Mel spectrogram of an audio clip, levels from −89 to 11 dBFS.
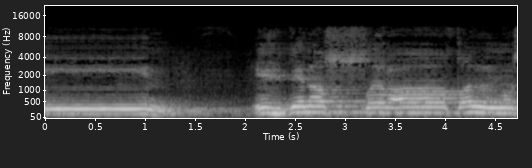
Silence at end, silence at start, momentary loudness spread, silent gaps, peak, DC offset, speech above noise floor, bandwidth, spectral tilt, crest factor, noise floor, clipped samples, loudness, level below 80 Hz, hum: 0 s; 0 s; 10 LU; none; -6 dBFS; under 0.1%; 23 dB; 10.5 kHz; -8.5 dB/octave; 12 dB; -40 dBFS; under 0.1%; -18 LUFS; -56 dBFS; none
